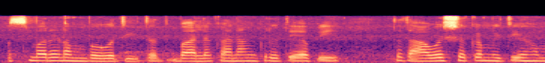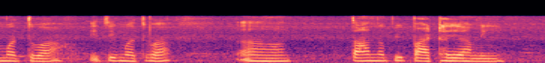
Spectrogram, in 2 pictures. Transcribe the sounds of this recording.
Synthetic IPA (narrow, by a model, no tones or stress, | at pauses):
sməɾɳəmbʱəʋət̪it̪ɐt̪balkanãŋkɾut̪eəpi | t̪ət̪aʋəɕjəkəmit̪iɦəmət̪ʋaḭt̪imət̪ʋa | t̪anəpipaʈʰəjami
